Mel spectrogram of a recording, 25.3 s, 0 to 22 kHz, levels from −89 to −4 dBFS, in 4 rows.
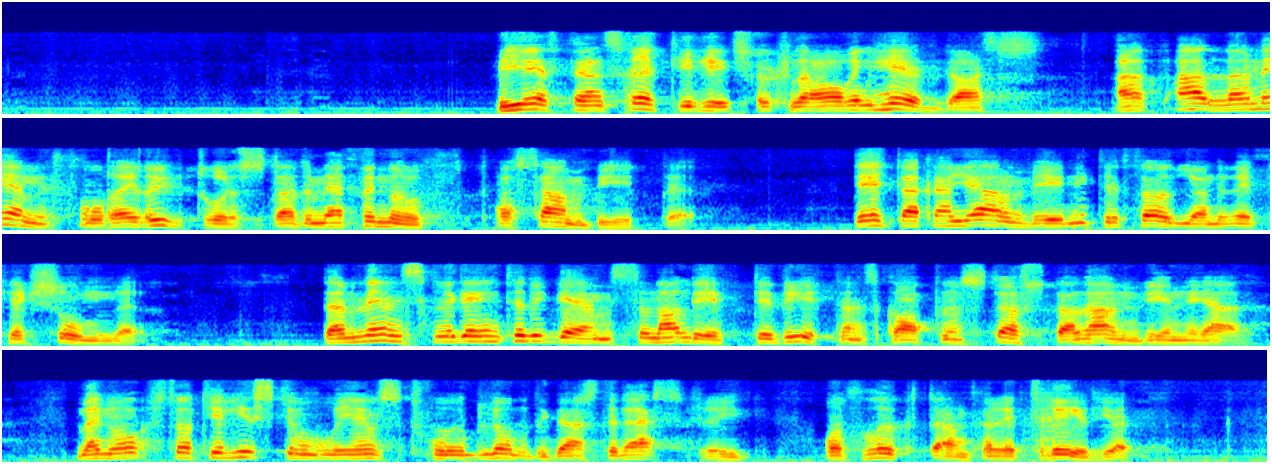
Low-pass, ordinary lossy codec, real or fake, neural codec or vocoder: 7.2 kHz; none; fake; codec, 16 kHz in and 24 kHz out, 0.6 kbps, FireRedTTS-2 codec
